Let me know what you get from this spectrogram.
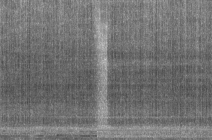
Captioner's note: motor spinning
